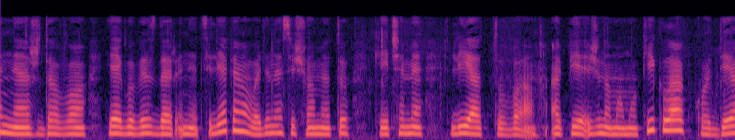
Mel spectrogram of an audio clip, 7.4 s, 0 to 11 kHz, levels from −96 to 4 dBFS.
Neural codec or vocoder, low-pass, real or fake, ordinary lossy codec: none; 7.2 kHz; real; MP3, 48 kbps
